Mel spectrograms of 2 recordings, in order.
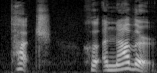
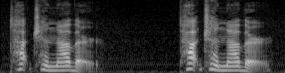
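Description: First: Said in the usual way. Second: "touch another" joined as "tou-chanother"; linked words. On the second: Shown as a demonstration. Teacher showing learners linking in "touch another". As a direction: slide the ch of "touch" straight into "another", slowly. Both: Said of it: "我们可以做一个连读".

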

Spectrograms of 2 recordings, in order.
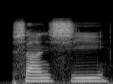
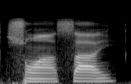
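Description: First: Said in the usual way. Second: 山西 as "suann-sai", louder; Hokkien reading. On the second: Shown as a demonstration. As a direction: say 山西 in Hokkien with nasal "sua" and "sai". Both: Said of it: "省份从第一个".

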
